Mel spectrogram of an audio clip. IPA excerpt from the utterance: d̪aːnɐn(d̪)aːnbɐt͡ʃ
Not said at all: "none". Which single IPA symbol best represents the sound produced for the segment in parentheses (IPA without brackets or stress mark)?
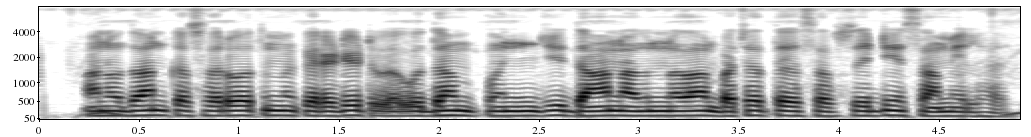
d̪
